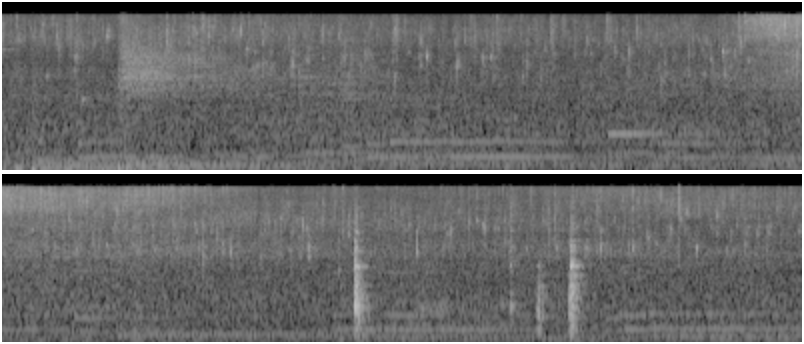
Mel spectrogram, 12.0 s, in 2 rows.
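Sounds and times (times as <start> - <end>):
meat sizzling in a pan: 1.0 - 12.0.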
